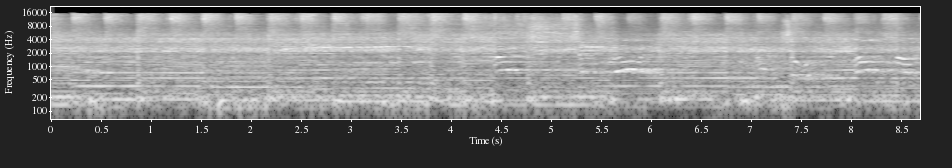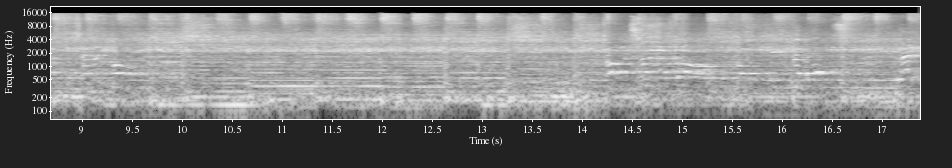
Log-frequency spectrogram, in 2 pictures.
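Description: A rock band playing live at full volume: electric guitar, bass and drums with a male lead vocal over them, the drums keeping an even beat.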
